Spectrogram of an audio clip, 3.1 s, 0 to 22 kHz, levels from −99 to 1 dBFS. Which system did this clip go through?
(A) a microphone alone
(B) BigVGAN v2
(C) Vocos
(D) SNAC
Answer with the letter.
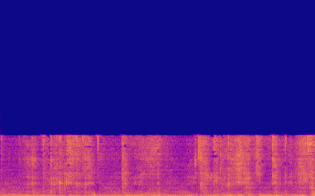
D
